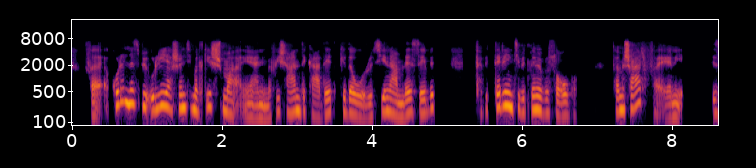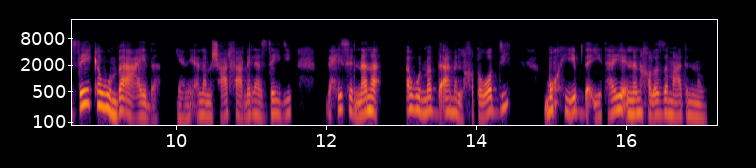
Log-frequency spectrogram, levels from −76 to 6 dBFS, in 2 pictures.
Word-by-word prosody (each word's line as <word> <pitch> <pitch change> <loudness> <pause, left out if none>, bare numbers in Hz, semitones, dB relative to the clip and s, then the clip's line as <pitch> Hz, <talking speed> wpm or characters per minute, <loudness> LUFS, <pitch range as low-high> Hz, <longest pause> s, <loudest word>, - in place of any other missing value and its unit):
فكل 250 +3 -1
الناس 270 -2 +5
بيقولوا 215 -2 0
لي 240 -1 +5
عشان 215 0 +2
أنتِ 220 -1 -1
ما 190 - +4
لكيش 225 -1 0
م 170 - +1
يعني 125 -5 -3
ما 115 - -5
فيش 175 +2 -4
عندِك 175 -2 -2
عادات 145 +5 -1
كده 175 -2 +1
وRoutine 145 +5 -1
عاملاه 150 0 +1
ثابت، 165 +4 -1 0.5
فبالتالي 235 +2 +3
أنتِ 220 -2 +3
بتنامي 195 +2 +1
بصعوبة، 145 -3 -3 0.5
فمش 195 +3 +3
عارفة 280 +8 -3
يعني 130 +2 -3 0.4
إزاي 240 - +6
أكوِّن 210 -10 +6
بقى 185 -3 +5
عادة؟ 125 -3 -3 0.2
يعني 125 -1 -9
أنا 150 -1 -4
مش 135 -1 -2
عارفة - - -3
أعمِلها 150 +1 -4
إزاي 150 +4 -5
دي، 160 +5 -11 0.4
بحيث 200 -1 -3
إن 165 -4 -1
أنا 175 +2 +6 0.4
أول 195 -5 +1
ما 185 - +2
ابدأ 185 - 0
أعمل 175 -1 +2
الخطوات 165 +7 -1
دي، 220 +7 -6 0.5
مخّي 175 - -1
يبدأ 175 -3 0
يتهيأ 155 +8 0
إن 160 -1 +2
أنا 165 +1 0
خلاص 150 -1 -2
ده 165 - +1
ميعاد 145 -1 -4
النوم. 135 -3 -7
165 Hz, 190 wpm, -24 LUFS, 145-195 Hz, 0.5 s, إزاي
